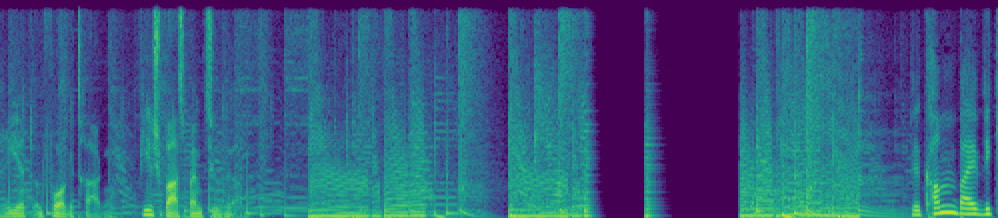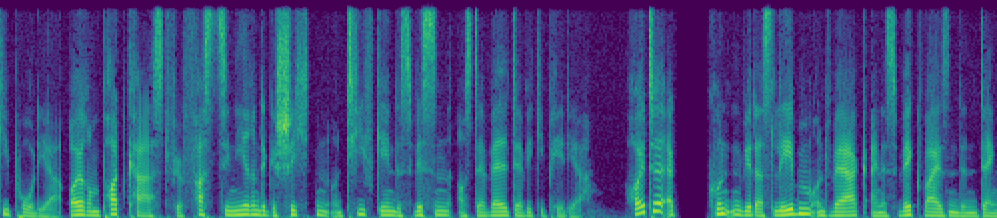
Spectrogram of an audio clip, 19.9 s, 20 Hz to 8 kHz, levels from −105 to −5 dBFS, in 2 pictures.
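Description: At 5.88 s the sound stops into a call audio freeze, likely from packets held up until the jitter buffer ran dry. A brief fading buzz gives way to about 0.44 s of silence, ending at 6.46 s. A second freeze follows at once, from 6.48 to 7.41 s, with roughly 0.75 s silent. Nothing is lost; the audio simply resumes later. On a spectrogram each freeze shows as a short smeared band that thins to a blank column, and the waveform as a decaying tail then a flat line.

From 12.25 to 16.13 s a jitter buffer speed-up shortens the audio by a few tenths of a second, running about 8% fast at unchanged pitch, so it sounds slightly hurried. The waveform shows no visible gaps, just events packed marginally closer.

A last freeze, 16.73 to 17.06 s, likely has the same cause: about 0.29 s of silence after a brief fading tail. Throughout, the spectrogram is empty above 8 kHz, which fits a wideband call codec.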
